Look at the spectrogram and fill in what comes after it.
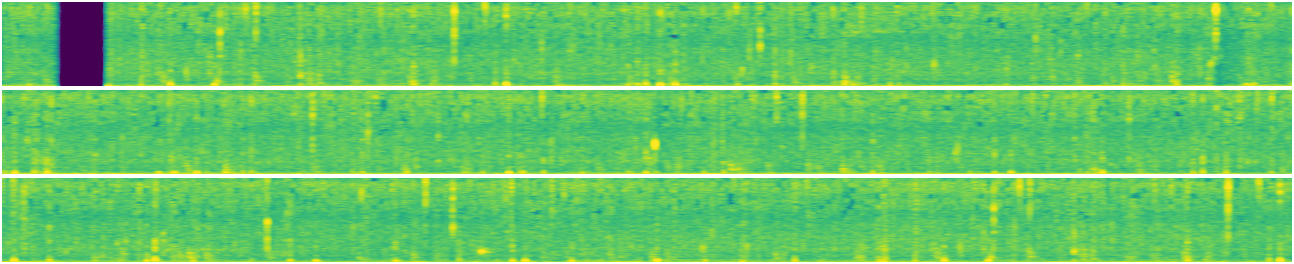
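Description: Steady rain falling, with many separate drops ticking close by over an even hiss. A split-second gap of silence comes just after the start.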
